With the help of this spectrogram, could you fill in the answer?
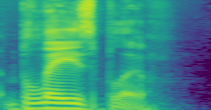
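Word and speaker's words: BlazBlue: It's pronounced Blaze Blue, says TG Burt.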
